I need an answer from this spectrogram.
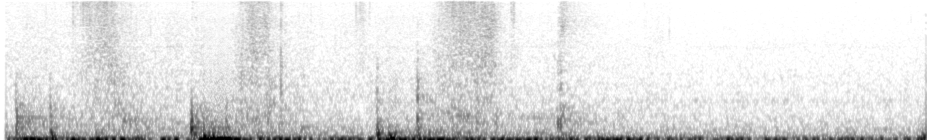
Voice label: "Hey" or "Hi" recorded during a walk around the cell block.; Alcatraz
